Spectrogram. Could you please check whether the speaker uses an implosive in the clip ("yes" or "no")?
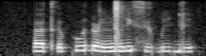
yes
